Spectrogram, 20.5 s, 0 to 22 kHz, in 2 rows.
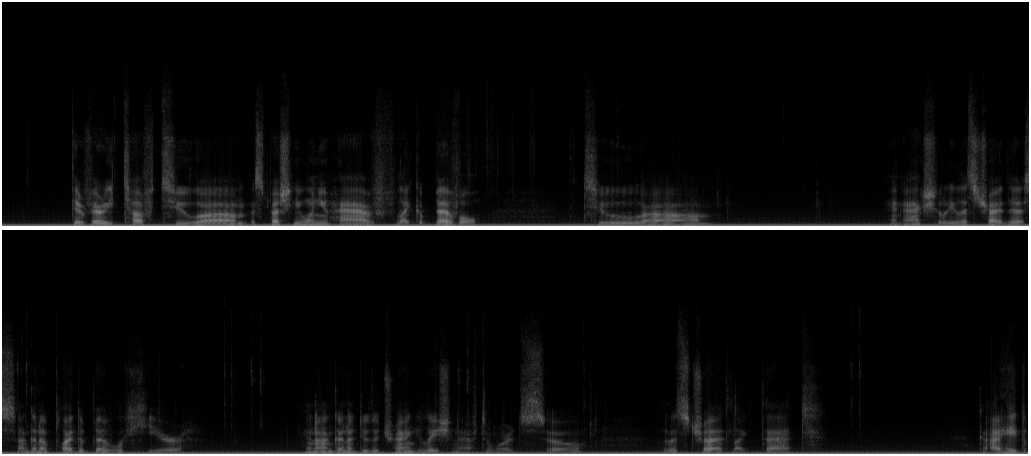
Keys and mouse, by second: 1.9 ctrl+z, 5.7-7.2 middle drag, 7.2 Tab, 8.2 Tab, 9.1 Tab, 11.0 Tab, 11.8 ctrl+Tab, 12.7-14.1 drag, 13.6 ctrl+t, 14.1-15.2 middle drag, 15.1 ctrl+t, 16.2 Tab, 18.7-20.5 drag.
